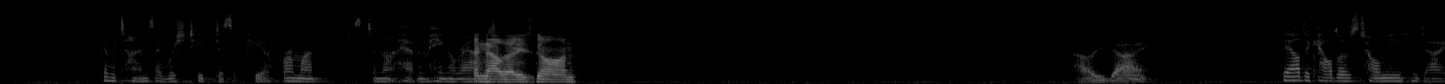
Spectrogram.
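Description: A young woman speaks.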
